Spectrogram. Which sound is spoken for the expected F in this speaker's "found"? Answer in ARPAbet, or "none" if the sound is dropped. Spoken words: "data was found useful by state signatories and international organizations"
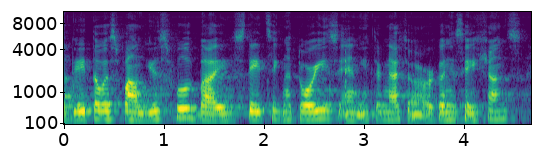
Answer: F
